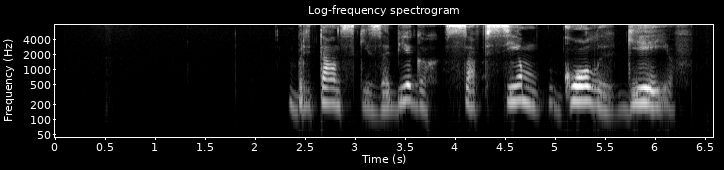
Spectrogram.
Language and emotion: Russian, angry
